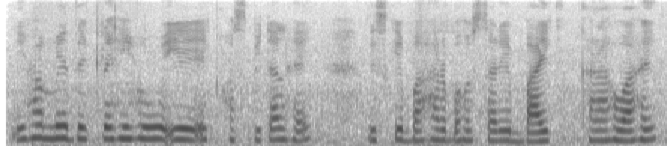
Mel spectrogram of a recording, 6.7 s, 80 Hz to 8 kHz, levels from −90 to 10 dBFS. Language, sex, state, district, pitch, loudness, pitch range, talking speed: Hindi, female, Uttar Pradesh, Hamirpur, 215 Hz, -28 LUFS, 200-230 Hz, 155 wpm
